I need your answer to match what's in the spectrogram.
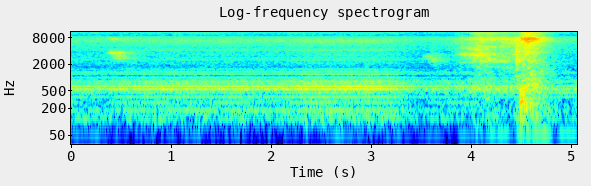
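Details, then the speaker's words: Old wooden Stern Recorder tape radio, oscilloscope on the speaker for a 1 kHz test: steady low mains hum with no tape sound, then handling clatter; the cassette isn't turning, cause unknown. "well the cassette is not moving that's the reason why don't know why"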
